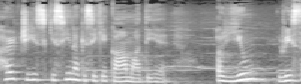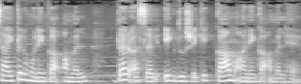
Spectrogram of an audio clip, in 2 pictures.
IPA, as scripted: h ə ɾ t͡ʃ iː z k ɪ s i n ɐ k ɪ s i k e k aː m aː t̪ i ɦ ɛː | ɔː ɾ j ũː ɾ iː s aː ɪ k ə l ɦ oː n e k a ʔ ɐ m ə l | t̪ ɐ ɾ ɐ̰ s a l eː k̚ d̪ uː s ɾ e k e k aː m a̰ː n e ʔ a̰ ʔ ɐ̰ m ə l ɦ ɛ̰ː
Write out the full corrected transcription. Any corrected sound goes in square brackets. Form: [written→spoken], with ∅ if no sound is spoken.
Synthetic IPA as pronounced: h [ə→ɐ] ɾ t͡ʃ iː z k ɪ s i n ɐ k ɪ s i k e k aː m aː t̪ i ɦ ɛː | ɔː ɾ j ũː ɾ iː s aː ɪ k ə l ɦ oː n e k a ʔ ɐ m ə l | [t̪→d̪] ɐ ɾ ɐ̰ s [a→ə] l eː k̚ d̪ uː s ɾ e k e k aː m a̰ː n e [ʔ→k] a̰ ʔ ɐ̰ m ə l ɦ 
